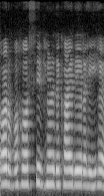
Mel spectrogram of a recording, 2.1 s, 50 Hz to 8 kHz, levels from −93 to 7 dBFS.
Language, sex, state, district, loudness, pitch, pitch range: Hindi, female, Goa, North and South Goa, -17 LUFS, 225 Hz, 220-230 Hz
